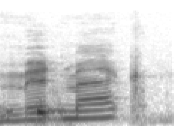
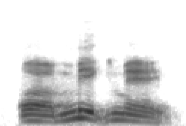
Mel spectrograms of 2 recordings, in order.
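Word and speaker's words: Mi'kmaq: Mid-Mac? Micmac, yeah.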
